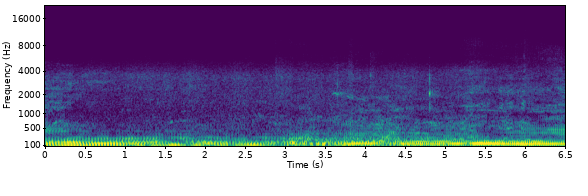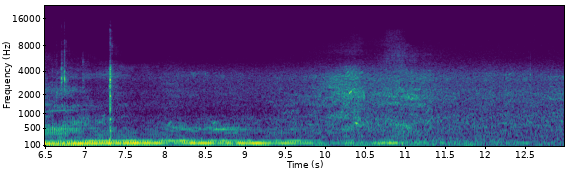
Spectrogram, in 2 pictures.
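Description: Motorcycle engine idling steadily, fading out shortly before the end, with one sharp click about seven seconds in.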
